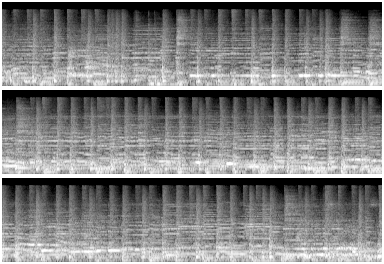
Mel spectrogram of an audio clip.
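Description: Live band playing loud dance music with electric bass guitar and a steady drumbeat, in an instrumental passage without singing.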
